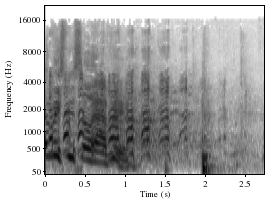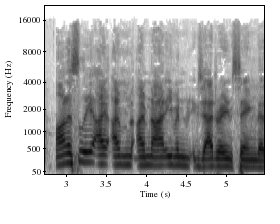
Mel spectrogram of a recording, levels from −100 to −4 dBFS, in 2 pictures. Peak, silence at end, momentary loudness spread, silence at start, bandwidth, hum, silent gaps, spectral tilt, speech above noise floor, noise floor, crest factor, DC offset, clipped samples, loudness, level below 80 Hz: 0 dBFS; 0 s; 10 LU; 0 s; 16.5 kHz; none; none; -5 dB/octave; 30 dB; -45 dBFS; 16 dB; under 0.1%; under 0.1%; -17 LUFS; -40 dBFS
